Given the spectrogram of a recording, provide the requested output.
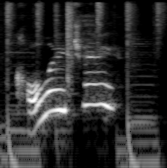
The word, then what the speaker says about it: kolache: What's a kolache? A kolache? Hmm. Kolache? Kolaches? Kolaches? Like the shoes? No, that can't be right. It's kolache, but it don't matter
